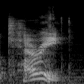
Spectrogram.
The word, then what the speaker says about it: Kerry: It's pronounced Carrie, like a K. Oh, Kerry.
